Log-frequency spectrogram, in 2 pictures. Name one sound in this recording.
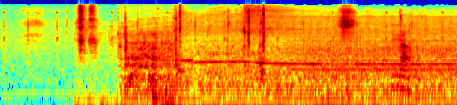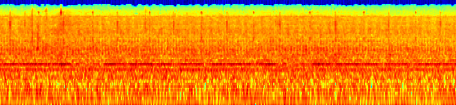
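A bus engine starts and hums steadily.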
